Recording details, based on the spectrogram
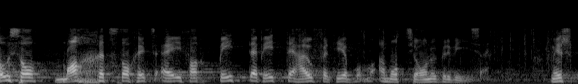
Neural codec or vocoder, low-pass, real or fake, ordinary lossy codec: none; 5.4 kHz; real; none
